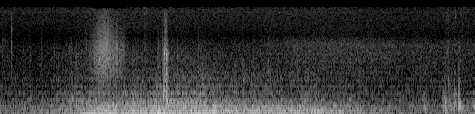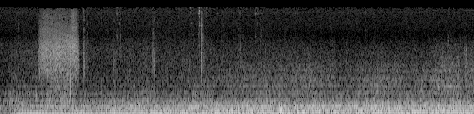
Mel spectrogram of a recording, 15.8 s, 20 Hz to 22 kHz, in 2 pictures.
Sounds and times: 0.0s Car ride 15.8s

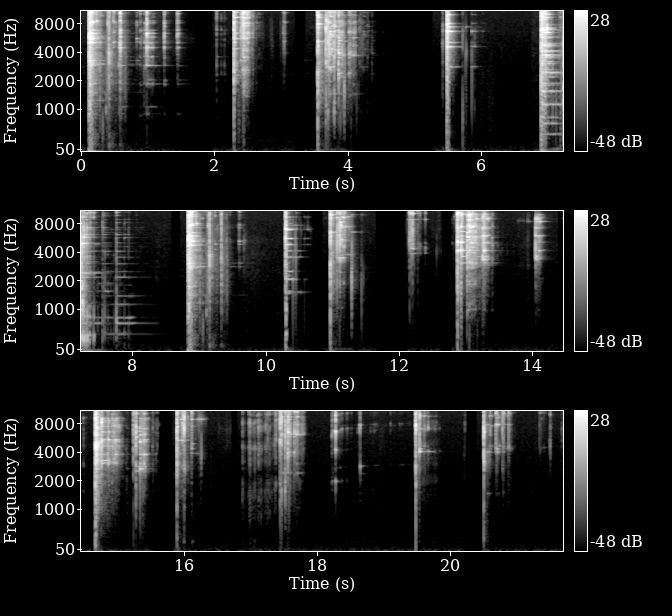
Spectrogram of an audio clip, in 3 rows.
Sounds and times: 6.9s crushing shards with pliers 8.0s
6.9s dropping shards onto the floor 8.0s
6.9s glass shattering 8.0s
7.0s dropping a screwdriver onto the pile 8.0s

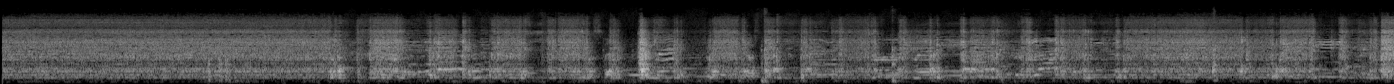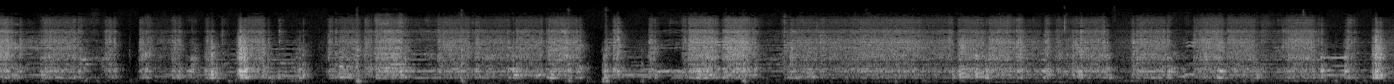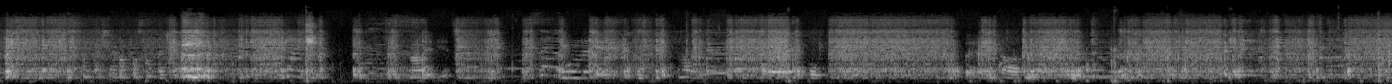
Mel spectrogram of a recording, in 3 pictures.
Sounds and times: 0.0s Tunning Radio 41.8s
23.4s voices 41.8s

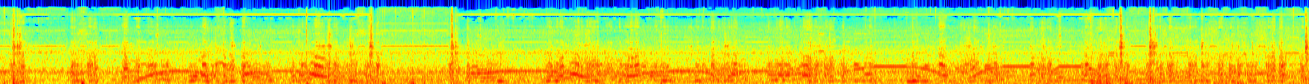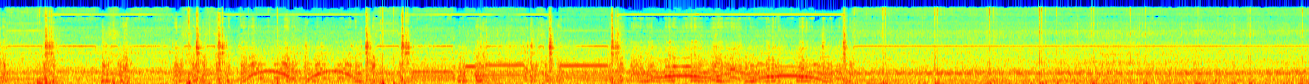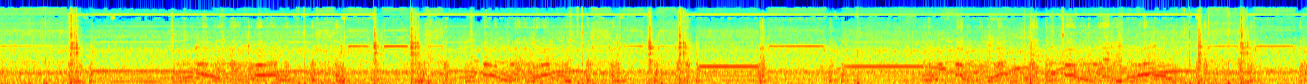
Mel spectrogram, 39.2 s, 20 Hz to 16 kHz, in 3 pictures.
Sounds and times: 0.0s operating vinyl plotter, with bits of arpeggio-like sequences 39.2s

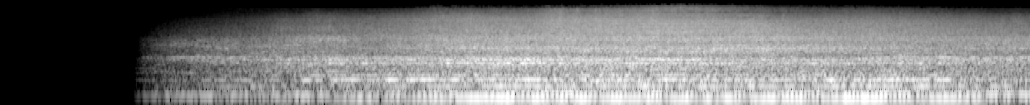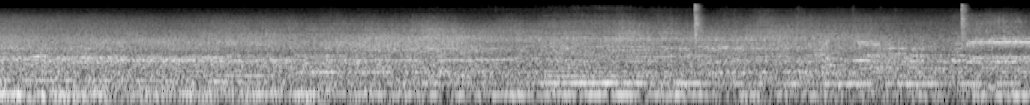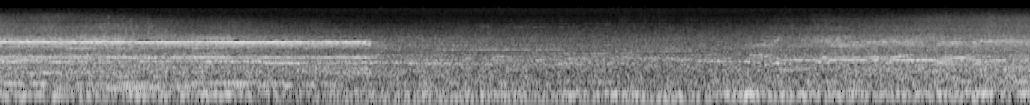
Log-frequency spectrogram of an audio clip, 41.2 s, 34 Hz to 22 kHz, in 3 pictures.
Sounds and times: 1.8s slowly passing cars 41.2s
22.9s call to prayer 32.7s
36.8s call to prayer 41.2s

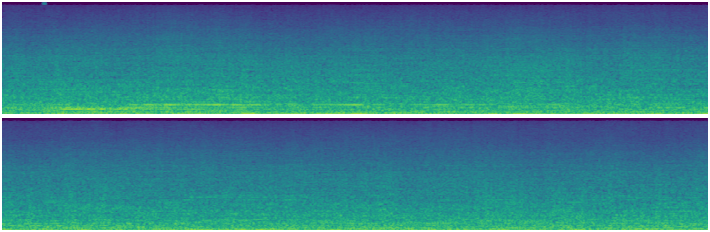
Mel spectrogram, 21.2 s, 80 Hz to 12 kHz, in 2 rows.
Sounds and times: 0.0s Granular drone with mid-range noise and low fundamental 21.1s

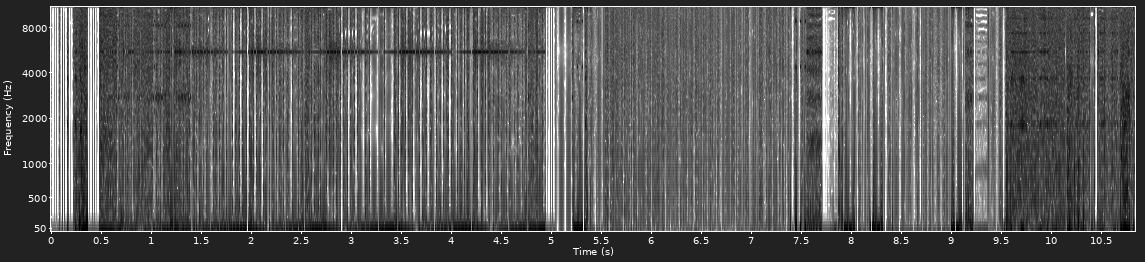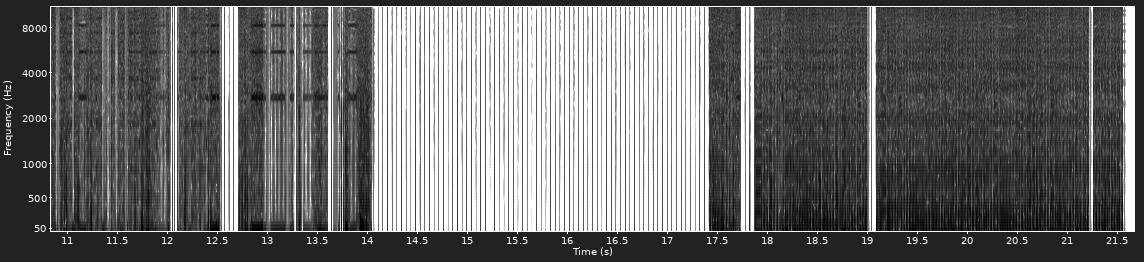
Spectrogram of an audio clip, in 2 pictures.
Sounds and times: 0.0s glitches 21.6s

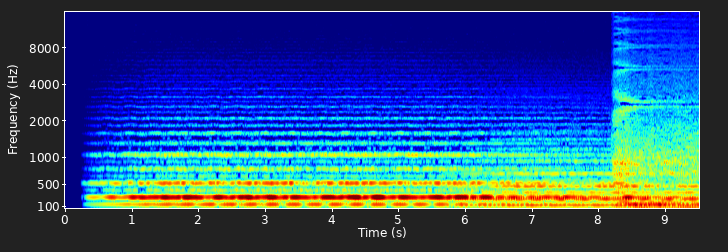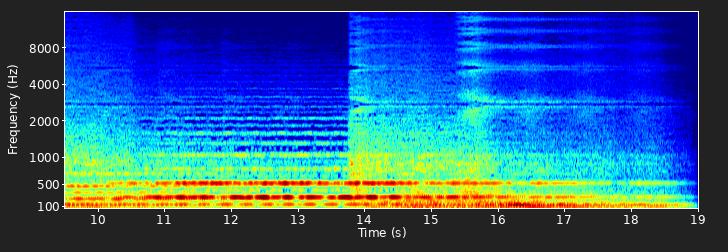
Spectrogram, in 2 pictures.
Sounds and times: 8.0s Smooth, flowing synth pad sound 19.0s

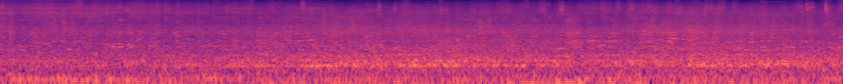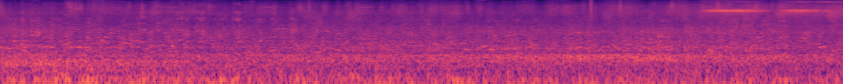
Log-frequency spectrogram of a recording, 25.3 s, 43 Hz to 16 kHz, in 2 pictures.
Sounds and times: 0.0s big crowd of people 25.2s
0.0s metro train 25.2s

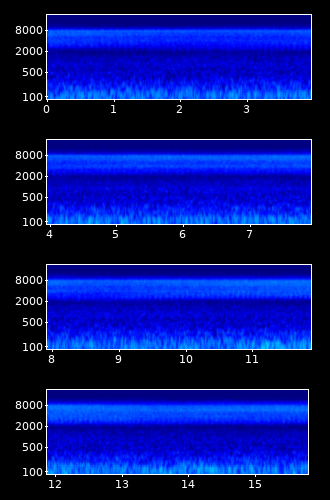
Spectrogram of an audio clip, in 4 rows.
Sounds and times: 0.0s cicadas 15.8s

